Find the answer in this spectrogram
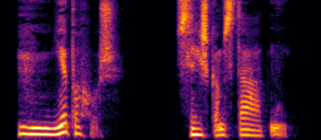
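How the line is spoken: Exhaled. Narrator (Russian): выдохнул прислужник

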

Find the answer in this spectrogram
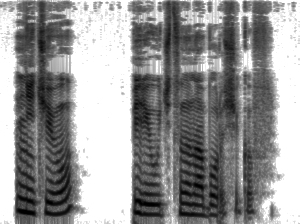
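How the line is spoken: Grumbling. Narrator (Russian): буркнула

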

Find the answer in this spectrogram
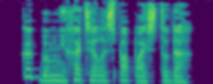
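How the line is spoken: Very sad sigh. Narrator (Russian): Сабина вздохнула так печально, что ей бы позавидовала сама Золушка

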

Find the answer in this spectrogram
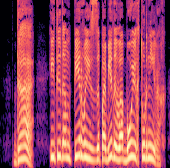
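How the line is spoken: Fervent exclamation. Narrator (Russian): горячо воскликнула Юля

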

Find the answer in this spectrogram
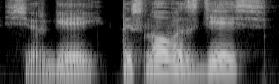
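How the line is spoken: Barely audible voice. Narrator (Russian): произнесла она еле слышным голосом

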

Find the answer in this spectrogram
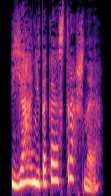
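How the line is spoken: Cooing. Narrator (Russian): проворковала я

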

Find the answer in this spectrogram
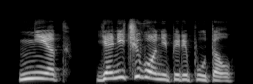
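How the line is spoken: Sharp, confident. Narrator (Russian): Ответил он резко и уверенно

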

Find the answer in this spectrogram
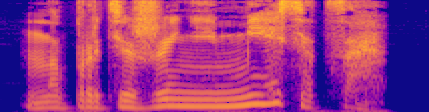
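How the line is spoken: Coach hissing again. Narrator (Russian): вновь зашипел тренер

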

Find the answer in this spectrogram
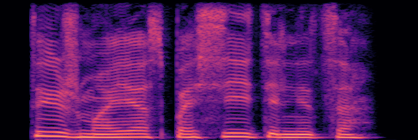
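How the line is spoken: Breathless relieved exclamation. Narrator (Russian): выдохнула я, закончив пить

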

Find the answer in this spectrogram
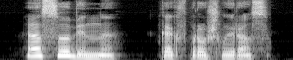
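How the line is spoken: Gloomy reply. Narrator (Russian): мрачно отозвалась она

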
